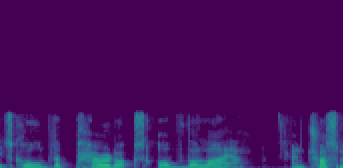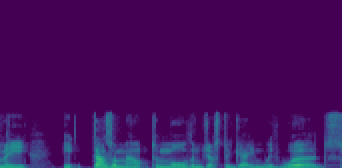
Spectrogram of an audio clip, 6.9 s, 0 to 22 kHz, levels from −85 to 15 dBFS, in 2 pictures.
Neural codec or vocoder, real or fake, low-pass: none; real; 7.2 kHz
